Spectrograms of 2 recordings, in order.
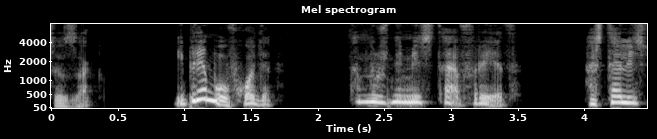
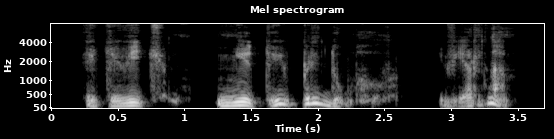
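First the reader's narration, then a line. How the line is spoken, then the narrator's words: Menacing question. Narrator (Russian): грозно спросил Фред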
